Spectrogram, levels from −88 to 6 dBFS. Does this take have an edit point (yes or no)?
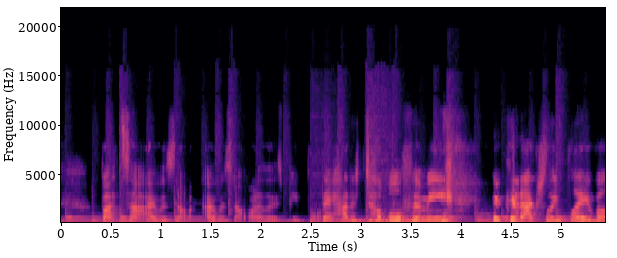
yes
